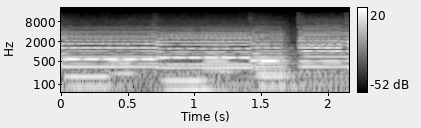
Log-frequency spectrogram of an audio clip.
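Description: Dutch street organ playing a tune: held pipe notes carrying a melody over a regular bass accompaniment, dipping briefly about three-quarters of the way through.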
